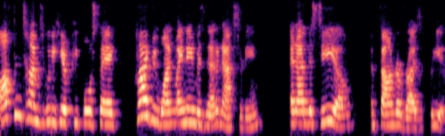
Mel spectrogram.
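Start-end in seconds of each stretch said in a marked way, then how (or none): 2.0-6.7 energy dropping away, trailing off by last words. Public speaking tip, a sample self-introduction: trailing off at phrase end. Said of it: "the last part of the phrase kind of falls off the cliff".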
